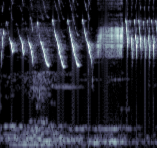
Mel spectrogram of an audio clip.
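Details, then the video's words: Young canary learning to sing, starting long rolls: five loud downslurred whistled notes spaced evenly, then a dense buzzy roll and a faster pulsing trill, with low background hum. "KENARI PAUD BELAJAR BUNYI SUARA MULAI NGEROLL PANJANG"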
